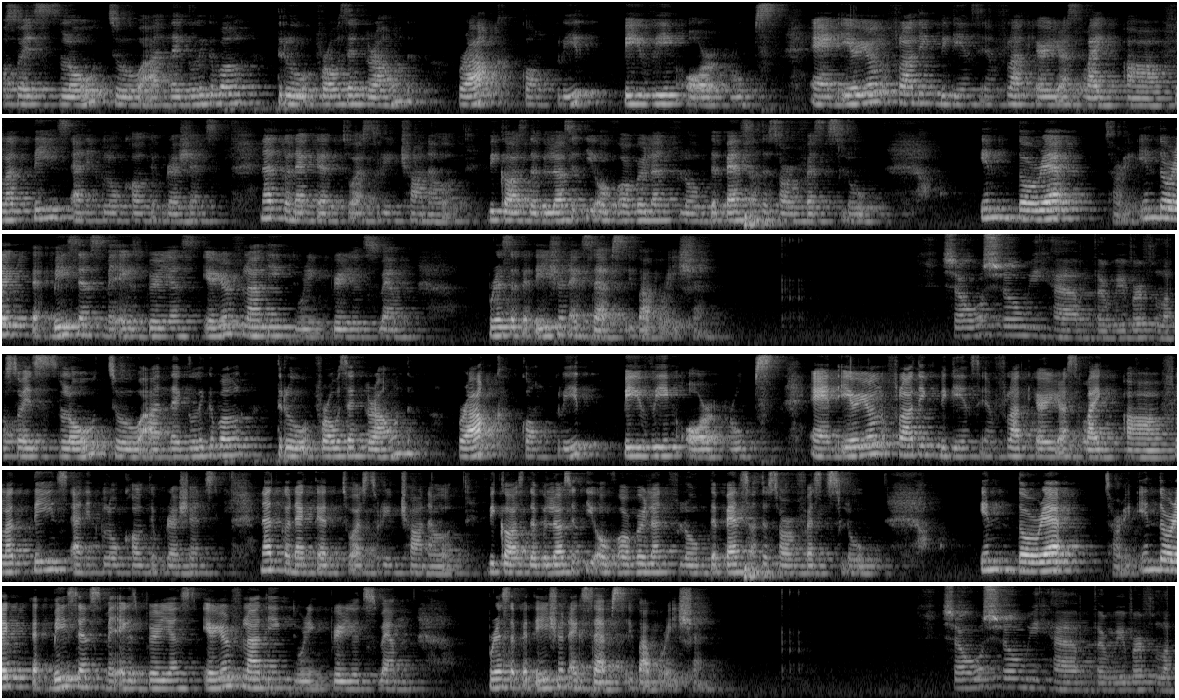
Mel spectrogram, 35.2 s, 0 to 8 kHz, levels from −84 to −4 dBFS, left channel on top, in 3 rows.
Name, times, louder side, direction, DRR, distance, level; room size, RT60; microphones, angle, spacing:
voice 1, 0.0-2.4 2.7-4.1 4.6-5.8 6.2-21.0 21.5-22.3 22.8-28.0 28.4-30.6, right 3 dB, 45° right, 6 dB, 4.0 m, -35 dB
voice 2, 32.7-35.2, right 1 dB, 10° right, 3 dB, 4.7 m, -41 dB
29.5 x 14.0 x 6.9 m, 0.72 s
head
